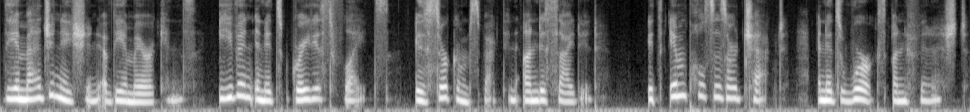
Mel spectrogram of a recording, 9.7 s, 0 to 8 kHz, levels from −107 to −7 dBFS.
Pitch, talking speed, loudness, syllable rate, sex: 230 Hz, 135 wpm, -18 LUFS, 5.1 syllables/s, female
